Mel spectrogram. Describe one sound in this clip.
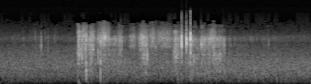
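Twigs and branches snap and scrape close by.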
